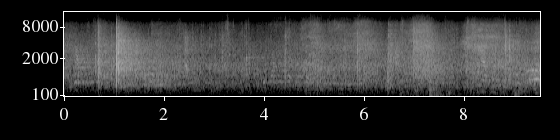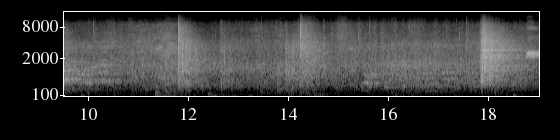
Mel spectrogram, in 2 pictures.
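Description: Hockey sticks click and slap against the puck.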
